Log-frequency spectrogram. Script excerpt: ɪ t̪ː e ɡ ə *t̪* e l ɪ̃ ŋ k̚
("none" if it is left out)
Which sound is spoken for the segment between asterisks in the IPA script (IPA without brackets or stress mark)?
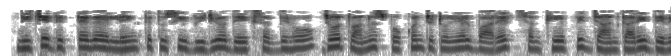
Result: none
